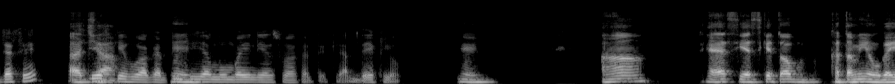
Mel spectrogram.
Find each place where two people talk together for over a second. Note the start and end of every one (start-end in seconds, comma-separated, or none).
none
